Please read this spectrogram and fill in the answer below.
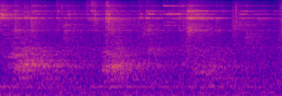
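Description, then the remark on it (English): A few faint dog barks come at irregular intervals, roughly three short yaps over a steady background hiss, with no one talking. “The furry dogs are out.”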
